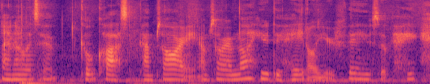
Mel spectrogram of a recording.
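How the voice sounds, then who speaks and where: A soft-spoken woman at a moderate pace, with music in the background. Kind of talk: ASMR book haul ramble to camera. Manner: soft-spoken, rambling.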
